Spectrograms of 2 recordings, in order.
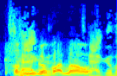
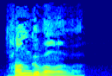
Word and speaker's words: Tagovailoa: No, but really, if you go back, I found a video of him pronouncing it when he got to Alabama, like on campus, like for the media guide or whatever. I guess they record it, and he says Tagovailoa.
